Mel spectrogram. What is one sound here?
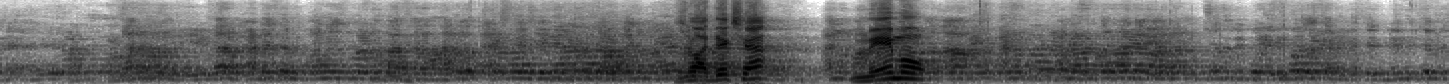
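A man speaks forcefully into a microphone in a large hall.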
